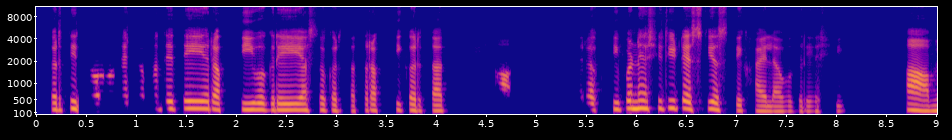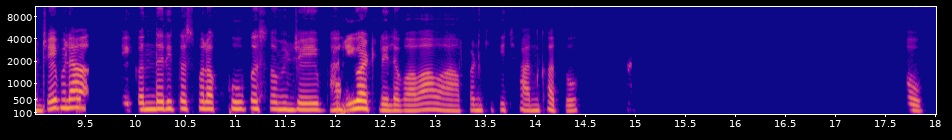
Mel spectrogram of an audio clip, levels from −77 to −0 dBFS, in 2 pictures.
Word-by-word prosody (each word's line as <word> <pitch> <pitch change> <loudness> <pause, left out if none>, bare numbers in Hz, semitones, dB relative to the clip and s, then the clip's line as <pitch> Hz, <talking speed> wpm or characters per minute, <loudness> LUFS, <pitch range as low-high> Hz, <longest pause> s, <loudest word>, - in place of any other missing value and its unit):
तर 195 - -1
तिथं 230 +8 -2 0.2
त्याच्यामध्ये 210 +1 -6
ते 225 -1 +4
रक्ती 195 0 0
वगैरे 185 -1 +2
असं 185 +1 -4
करतात. 160 -2 -7
रक्ती 175 +2 -5
करतात 165 -1 -2
ते 165 - -33 0.2
हां, - - -3 0.8
रक्ती 195 +2 -5
पण 230 -1 +5
अशी 230 0 -2
ती 240 - +2
टेस्टी 220 0 +2
असते 185 -4 -2
खायला 150 -2 -4
वगैरे 150 0 -13
अशी 150 +1 -17 0.7
हां, 170 -4 +5
म्हणजे 165 +9 +2
मला 250 +1 +6 0.4
एकंदरीतच 215 - +2
मला 215 -1 +4 0.2
खूप 215 0 +1
असं 215 -1 -1
म्हणजे 190 -1 +2
भारी 190 +3 +2
वाटलेलं 180 -7 +6
वाह! 165 0 0
वाह! 195 +2 +1
वाह! 170 -3 -1
आपण 170 +2 -5
किती 180 +2 -11
छान 170 -1 -4
खातो 165 -3 -5 0.5
आणि - - -21 2.7
हो. 165 -3 -3
190 Hz, 135 wpm, -23 LUFS, 170-215 Hz, 2.7 s, मला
